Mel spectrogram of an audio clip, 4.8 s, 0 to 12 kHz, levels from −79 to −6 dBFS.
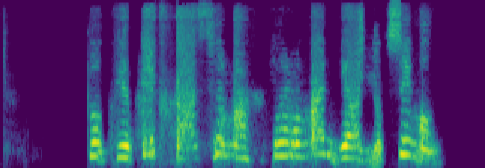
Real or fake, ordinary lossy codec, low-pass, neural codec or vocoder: fake; Opus, 24 kbps; 10.8 kHz; codec, 44.1 kHz, 0.9 kbps, DAC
